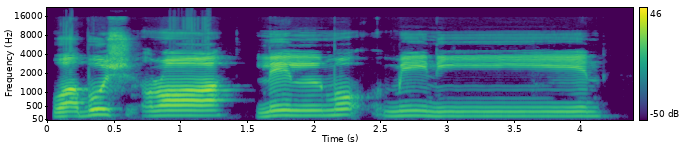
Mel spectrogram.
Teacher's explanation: را کے اوپر کڑا زبر ہے، را کو موٹا کرنا ہے، ایک الف کے لمٹ میں کھینچنا ہے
